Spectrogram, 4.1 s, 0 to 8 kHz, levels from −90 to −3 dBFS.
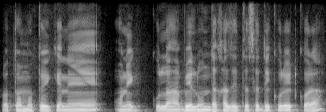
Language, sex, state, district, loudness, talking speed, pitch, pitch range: Bengali, male, Tripura, Unakoti, -17 LUFS, 115 wpm, 105 Hz, 100-110 Hz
